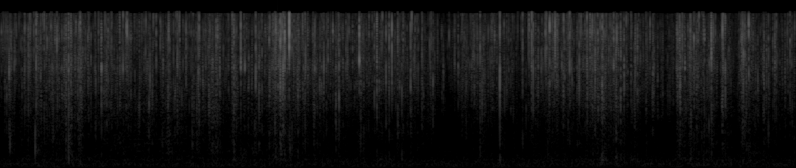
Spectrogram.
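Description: A green plastic bubble-wrap parcel with a book inside is held and squeezed along its edges with fingers and long nails, crushing and popping the bubbles. The result is a quiet, continuous stream of bright crinkling and crackling, scattered with many short, sharp pops and almost no low end.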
